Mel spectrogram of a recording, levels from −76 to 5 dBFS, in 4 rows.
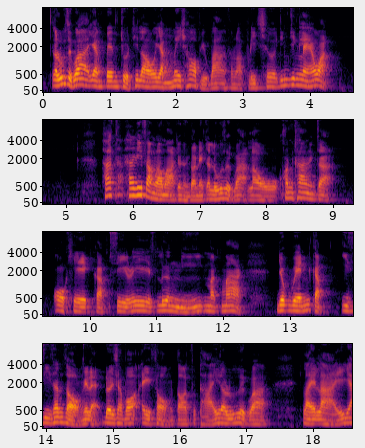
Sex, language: male, Thai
